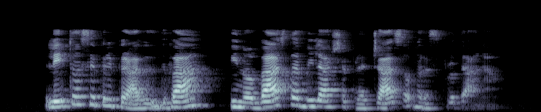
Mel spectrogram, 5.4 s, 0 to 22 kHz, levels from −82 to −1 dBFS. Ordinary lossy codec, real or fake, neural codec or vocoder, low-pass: none; real; none; 7.2 kHz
